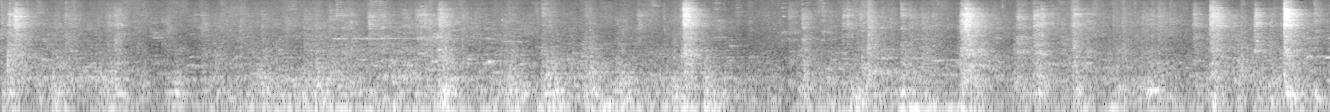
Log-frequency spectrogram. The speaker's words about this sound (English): So, maybe stack your chair. Tidy up your stuff and stack your chair.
